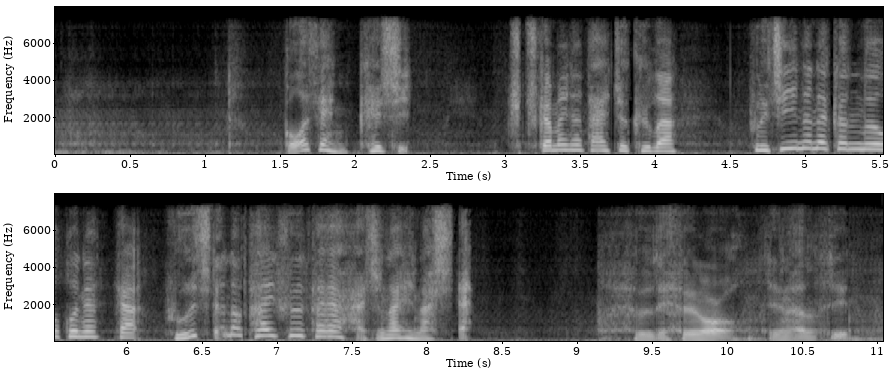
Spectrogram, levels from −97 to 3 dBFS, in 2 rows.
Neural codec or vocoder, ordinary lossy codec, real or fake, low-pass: autoencoder, 22.05 kHz, a latent of 192 numbers a frame, VITS, trained on many speakers; AAC, 48 kbps; fake; 7.2 kHz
